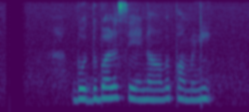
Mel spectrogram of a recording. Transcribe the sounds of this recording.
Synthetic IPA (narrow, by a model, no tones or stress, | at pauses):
bod̪ubaləseːnaːʋəpaməni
